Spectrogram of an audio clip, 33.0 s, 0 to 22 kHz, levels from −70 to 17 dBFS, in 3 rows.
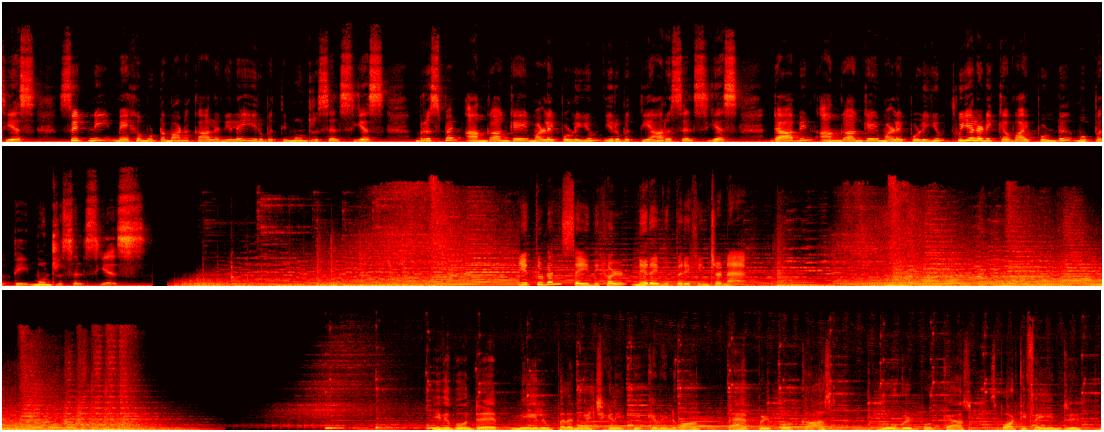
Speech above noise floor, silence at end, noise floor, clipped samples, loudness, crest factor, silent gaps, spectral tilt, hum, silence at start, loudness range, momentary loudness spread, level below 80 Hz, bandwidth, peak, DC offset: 32 dB; 0 s; -50 dBFS; under 0.1%; -18 LUFS; 16 dB; 12.53-12.61 s; -5 dB/octave; none; 0 s; 5 LU; 9 LU; -36 dBFS; 18.5 kHz; -2 dBFS; under 0.1%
